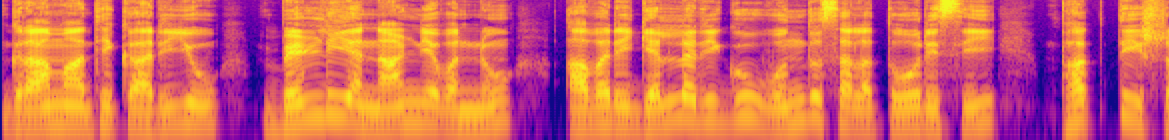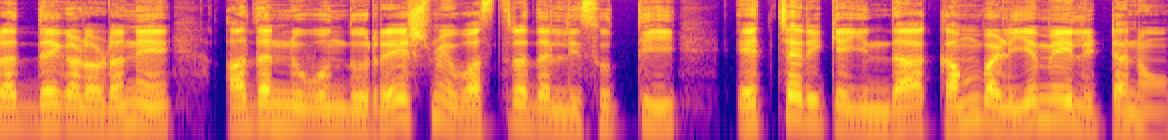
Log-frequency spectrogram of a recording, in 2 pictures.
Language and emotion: Kannada, neutral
